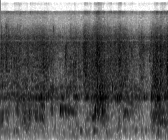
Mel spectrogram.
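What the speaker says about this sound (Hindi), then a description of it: "तो मैं आया हूँ अभी पानी भरने के लिए" Water pouring and sloshing as a bottle is filled at a stream at dusk, a steady splashing trickle with slight surges, fairly faint and uninterrupted.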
